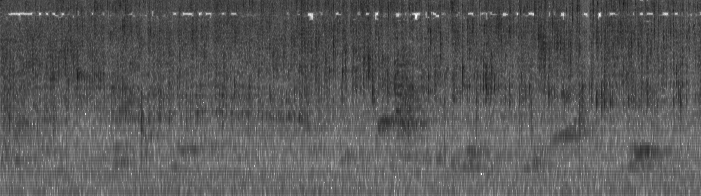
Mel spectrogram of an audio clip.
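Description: A tempering of mustard seeds, dried red chillies and curry leaves sizzling and crackling in hot oil in a small pan, as it is spooned over a yellow curry.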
